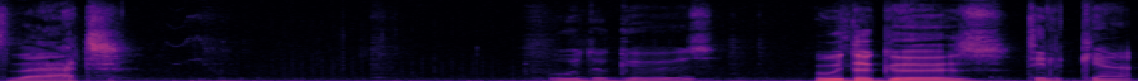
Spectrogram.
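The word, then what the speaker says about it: Oude Gueuze: Frederic, how do you pronounce that? Ou de Goose.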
